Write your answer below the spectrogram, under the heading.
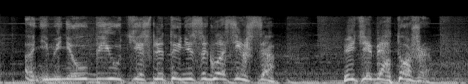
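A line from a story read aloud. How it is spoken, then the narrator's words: Hoarse wheeze. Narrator (Russian): Он прохрипел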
